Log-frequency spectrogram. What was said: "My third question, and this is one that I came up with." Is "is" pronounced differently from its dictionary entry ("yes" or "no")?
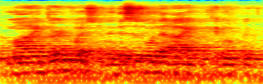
no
